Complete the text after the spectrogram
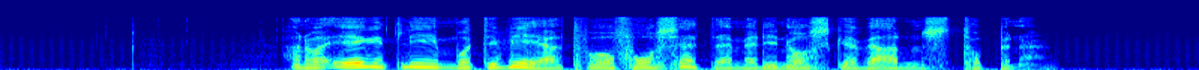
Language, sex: Norwegian, male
